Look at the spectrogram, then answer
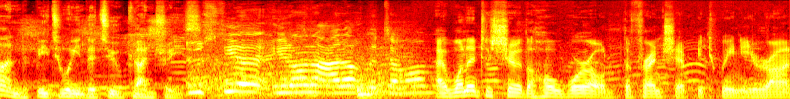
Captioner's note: through translator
